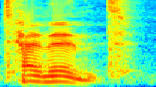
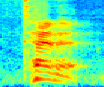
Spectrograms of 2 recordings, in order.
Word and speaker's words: Tenet: You're saying it like Tenant. Well, how do you say it? How do you say it? Tenet. Tenet. Because it's Tenet.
